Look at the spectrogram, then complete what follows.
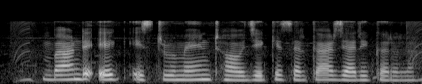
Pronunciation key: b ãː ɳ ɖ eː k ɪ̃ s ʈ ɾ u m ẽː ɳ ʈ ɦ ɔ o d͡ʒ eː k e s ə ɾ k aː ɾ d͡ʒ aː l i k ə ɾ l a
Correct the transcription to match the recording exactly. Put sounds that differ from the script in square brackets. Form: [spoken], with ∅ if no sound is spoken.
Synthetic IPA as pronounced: b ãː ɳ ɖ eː k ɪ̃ s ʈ ɾ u m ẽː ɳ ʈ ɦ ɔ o d͡ʒ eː k e s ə ɾ k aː ɾ d͡ʒ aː [ɾ] i k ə ɾ l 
